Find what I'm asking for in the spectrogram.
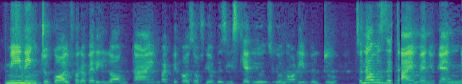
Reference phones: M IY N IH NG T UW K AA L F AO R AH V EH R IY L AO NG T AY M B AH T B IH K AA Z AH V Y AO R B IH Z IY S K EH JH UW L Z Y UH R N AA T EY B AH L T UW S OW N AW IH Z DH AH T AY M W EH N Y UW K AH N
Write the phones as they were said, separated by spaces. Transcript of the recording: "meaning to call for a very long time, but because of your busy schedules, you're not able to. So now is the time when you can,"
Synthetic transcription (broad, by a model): M IY N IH NG T UW K AA L F AO R AH V EH R IY L AO NG T AY M B AH T B IH K AA Z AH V Y AO R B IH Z IY S K EH JH UW L Z Y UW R N AA T EY B AH L T UW S OW N AW IH Z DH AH T AY M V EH N Y UW K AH N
